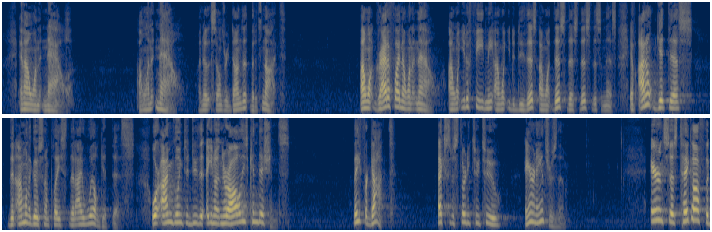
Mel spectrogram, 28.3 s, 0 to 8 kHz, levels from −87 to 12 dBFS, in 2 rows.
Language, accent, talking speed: English, American, 185 wpm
